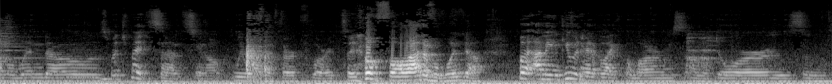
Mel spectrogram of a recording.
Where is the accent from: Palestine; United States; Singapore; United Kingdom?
United States; New York City, New York; But remember, I grew up in New York City, so I'm even more paranoid.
